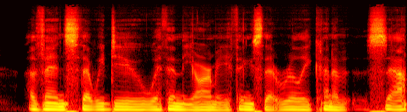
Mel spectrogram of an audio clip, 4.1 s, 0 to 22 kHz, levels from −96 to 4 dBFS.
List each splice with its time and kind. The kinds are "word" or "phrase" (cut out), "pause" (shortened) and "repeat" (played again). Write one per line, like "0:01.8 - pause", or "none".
none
